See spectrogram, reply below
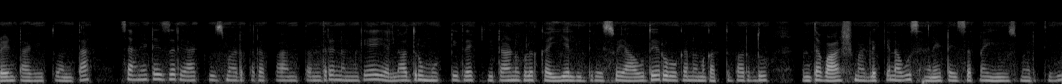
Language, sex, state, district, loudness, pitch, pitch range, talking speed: Kannada, female, Karnataka, Dharwad, -33 LUFS, 190 Hz, 180-200 Hz, 150 wpm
